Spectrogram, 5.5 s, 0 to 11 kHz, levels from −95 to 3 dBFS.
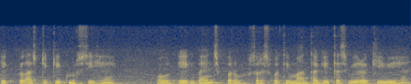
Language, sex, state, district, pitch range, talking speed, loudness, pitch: Hindi, male, Uttar Pradesh, Saharanpur, 120-130 Hz, 175 wpm, -18 LUFS, 125 Hz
